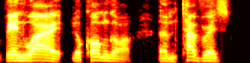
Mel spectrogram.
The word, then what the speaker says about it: Tavares: white le conga um tavrez tavern sorry you know people are saying the r is silent um it seemed it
